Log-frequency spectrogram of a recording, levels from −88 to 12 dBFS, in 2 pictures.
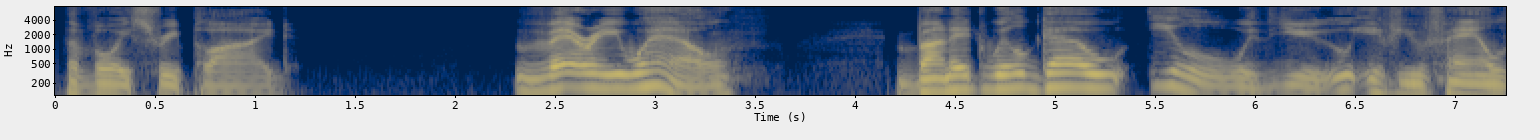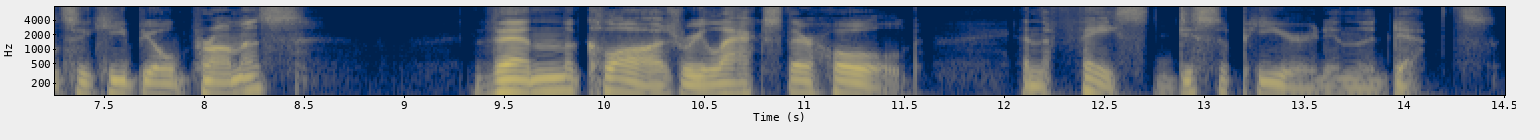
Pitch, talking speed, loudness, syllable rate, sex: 105 Hz, 130 wpm, -22 LUFS, 3.8 syllables/s, male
